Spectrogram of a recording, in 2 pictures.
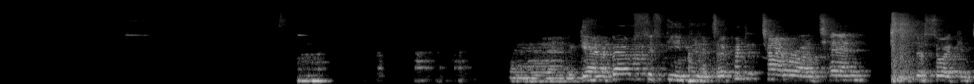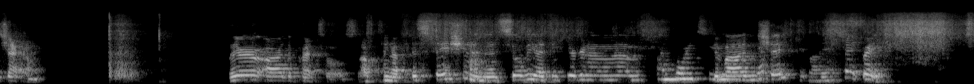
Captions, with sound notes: (timer beeping) And again, about 15 minutes. I put the timer on 10 just so I can check them. There are the pretzels. I'll clean up this station, and then Sylvia, you're gonna divide and shape? - I'm going to- - Great.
